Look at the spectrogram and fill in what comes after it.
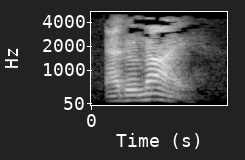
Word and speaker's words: Adonai: The Jews, in reading their scriptures, whenever that name occurs, whenever it shows up, YHWH, the Tetragrammaton, they always, always pronounced it Adonai. When Yahweh shows up, they pronounce it in the plural form. That's Adonai.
